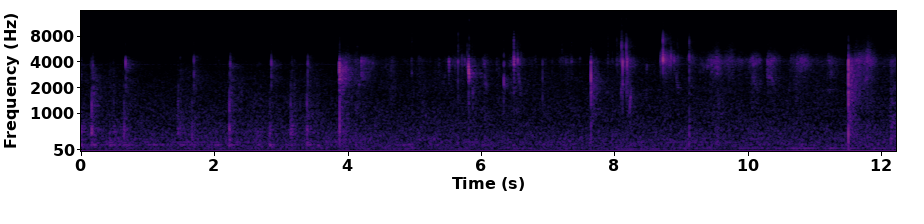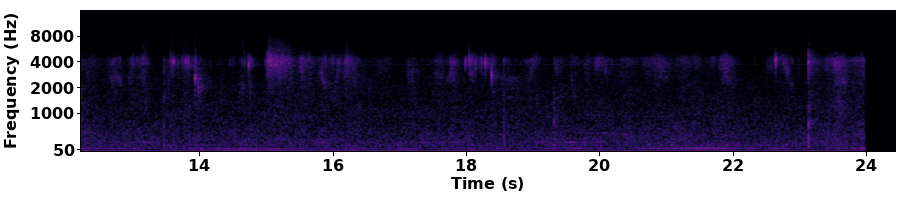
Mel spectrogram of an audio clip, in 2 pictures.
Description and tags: Squirting lotion and putting lotion on hands and arms.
